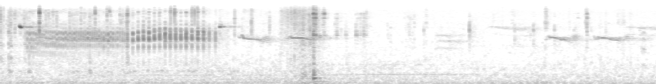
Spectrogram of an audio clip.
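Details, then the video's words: Blue jays visiting in early morning, joining a black squirrel eating sunflower seeds: a harsh, buzzy, stacked call of about two seconds, then thin whistled notes over steady background hiss. "Early morning visit from blue jays."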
